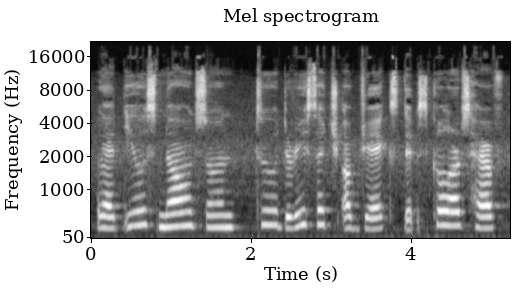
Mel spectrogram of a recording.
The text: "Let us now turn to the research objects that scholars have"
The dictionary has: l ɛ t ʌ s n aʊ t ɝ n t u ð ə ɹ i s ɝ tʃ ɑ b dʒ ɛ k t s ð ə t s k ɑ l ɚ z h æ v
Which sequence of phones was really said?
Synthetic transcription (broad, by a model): l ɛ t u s n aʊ s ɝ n t u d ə ɹ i s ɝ tʃ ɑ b dʒ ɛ k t s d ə t s k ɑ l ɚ s h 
